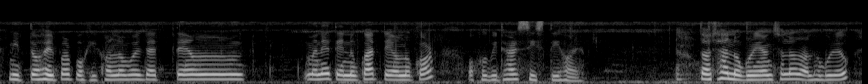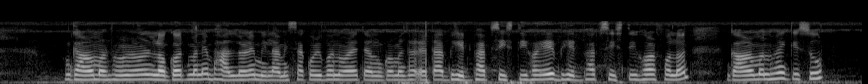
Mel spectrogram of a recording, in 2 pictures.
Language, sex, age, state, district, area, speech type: Assamese, female, 18-30, Assam, Lakhimpur, rural, spontaneous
